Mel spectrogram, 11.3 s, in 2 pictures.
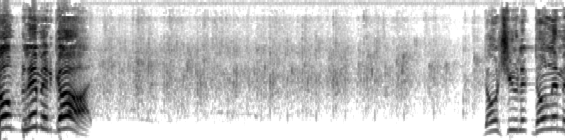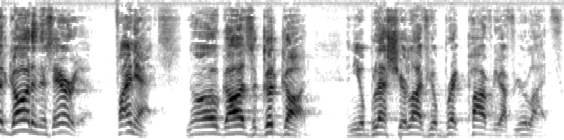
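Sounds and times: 
crowd clapping: 0:00.0 - 0:05.3
speech: 0:04.8 - 0:11.2.

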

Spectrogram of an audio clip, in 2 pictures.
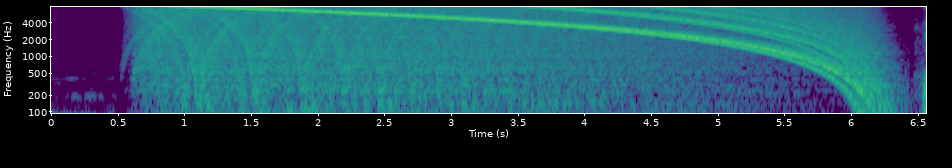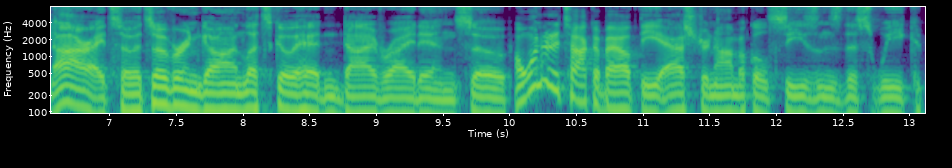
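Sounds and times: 
sci-fi electronic alarm disarming synthetic tone sweeping downward: 0:00.5 - 0:06.4
hissy noise bed: 0:00.6 - 0:06.0
speech: 0:06.6 - 0:13.1.

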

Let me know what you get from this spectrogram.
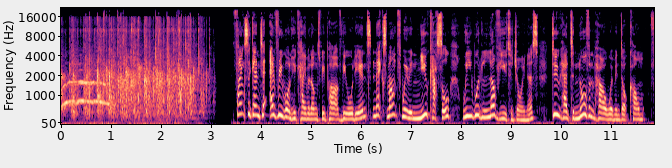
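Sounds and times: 
audience applause: 0:00.0 - 0:03.2
speech: 0:03.6 - 0:11.8.

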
